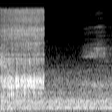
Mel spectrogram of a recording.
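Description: Handheld battery milk frother whirring in a glass of matcha, a low steady whir that cuts off about a second in.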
